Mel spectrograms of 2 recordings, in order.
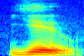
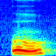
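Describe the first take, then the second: First: A vowel that glides, moving during the sound. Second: A pure vowel that stays steady throughout. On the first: "vamos a ver ese movimiento" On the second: "una U pura, o sea, podríamos decir, no es, no es un diptongo, no hay movimiento"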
